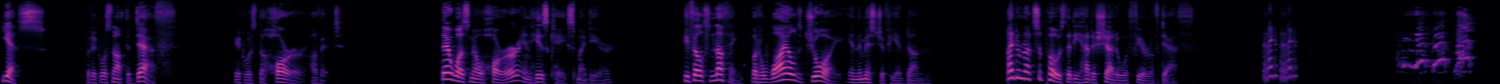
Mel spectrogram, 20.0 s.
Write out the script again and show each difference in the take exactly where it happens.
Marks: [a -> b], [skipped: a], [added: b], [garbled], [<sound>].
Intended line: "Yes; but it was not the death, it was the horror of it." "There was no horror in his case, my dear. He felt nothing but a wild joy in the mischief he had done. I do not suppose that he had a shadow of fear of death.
"Yes; but it was not the death, it was the horror of it." "There was no horror in his case, my dear. He felt nothing but a wild joy in the mischief he had done. I do not suppose that he had a shadow of fear of death. [laugh] [laugh]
